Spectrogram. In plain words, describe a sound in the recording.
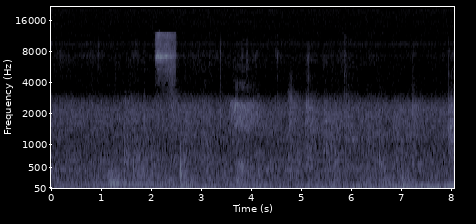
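Footsteps shuffle softly across a hard floor in a large echoing room.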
